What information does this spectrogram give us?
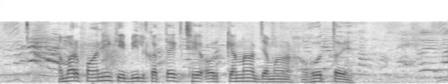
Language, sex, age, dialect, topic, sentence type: Maithili, male, 18-24, Eastern / Thethi, banking, question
